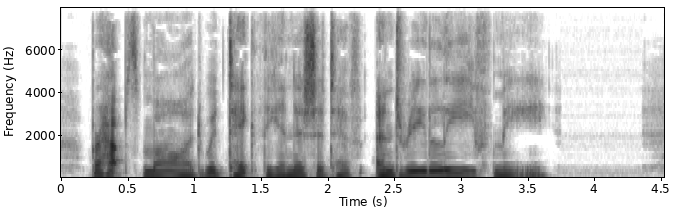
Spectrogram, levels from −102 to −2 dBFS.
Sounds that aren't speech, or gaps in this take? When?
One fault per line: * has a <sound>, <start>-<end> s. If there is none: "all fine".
all fine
